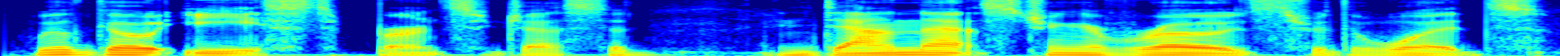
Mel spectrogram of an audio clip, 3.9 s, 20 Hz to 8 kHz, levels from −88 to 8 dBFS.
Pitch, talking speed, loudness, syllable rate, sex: 90 Hz, 215 wpm, -20 LUFS, 4.9 syllables/s, male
